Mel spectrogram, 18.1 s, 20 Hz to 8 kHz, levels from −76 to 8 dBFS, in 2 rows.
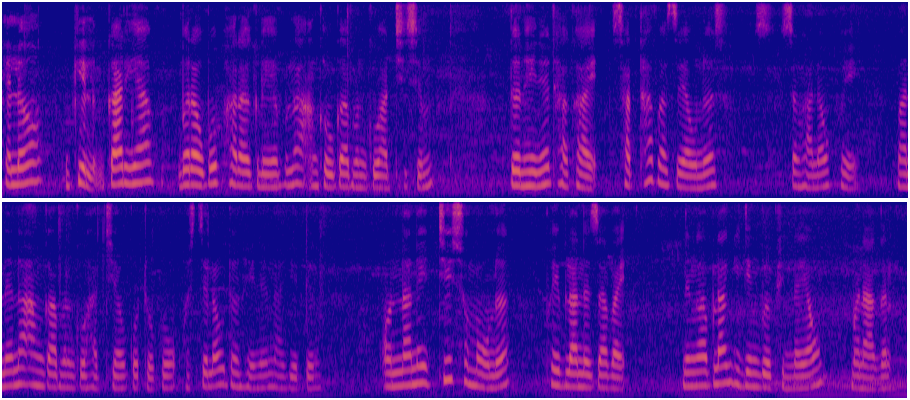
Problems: none marked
